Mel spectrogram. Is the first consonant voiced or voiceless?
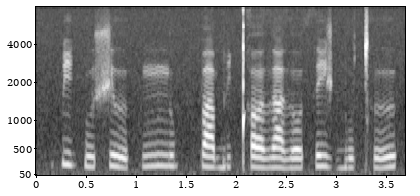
voiceless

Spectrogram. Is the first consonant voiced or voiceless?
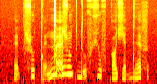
voiceless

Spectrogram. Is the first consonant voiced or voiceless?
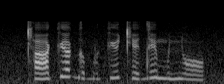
voiceless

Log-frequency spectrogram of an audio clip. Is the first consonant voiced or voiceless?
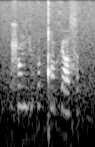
voiceless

